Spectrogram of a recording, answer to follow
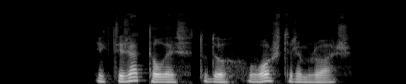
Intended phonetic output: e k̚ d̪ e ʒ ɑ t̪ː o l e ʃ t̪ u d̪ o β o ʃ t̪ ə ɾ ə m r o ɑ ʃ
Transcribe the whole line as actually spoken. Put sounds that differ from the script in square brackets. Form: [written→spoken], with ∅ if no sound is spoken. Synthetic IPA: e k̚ [d̪→t̪] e ʒ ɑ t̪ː o l e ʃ t̪ u d̪ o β o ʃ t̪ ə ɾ ə m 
